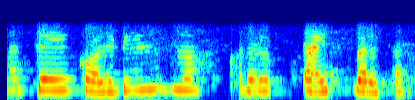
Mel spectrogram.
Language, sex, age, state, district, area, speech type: Kannada, female, 18-30, Karnataka, Belgaum, rural, conversation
